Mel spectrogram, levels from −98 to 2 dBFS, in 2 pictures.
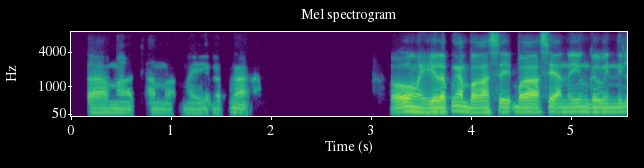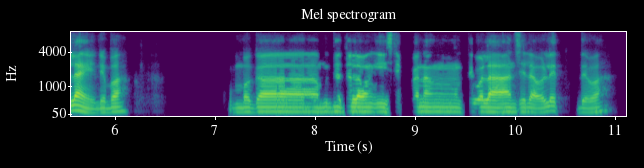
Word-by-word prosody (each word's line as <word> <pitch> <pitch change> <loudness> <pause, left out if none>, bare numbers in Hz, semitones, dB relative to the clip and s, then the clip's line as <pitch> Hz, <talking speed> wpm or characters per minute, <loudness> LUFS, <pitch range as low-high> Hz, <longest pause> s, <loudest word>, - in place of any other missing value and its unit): Tama, 95 -2 -3 0.2
tama 85 -2 -8
mahirap 85 0 -9
nga. - - 0 1.5
Oo 120 +4 +6
mahirap 105 +1 +3
nga 130 - +2
baka 105 0 +4
kasi 110 -1 0
baka 105 -1 +5
kasi - - +2
ano 110 +1 -1
yung 115 0 -1
gawin 110 0 -1
nila, 120 +2 +4
eh, 90 - -6
'di 100 - -5
ba. 115 +4 -2 1.0
Kumbaga 105 +2 -3 0.6
magdadalawang-isip 115 -1 -1
ka 115 - -3
ng 115 0 -1 0.3
tiwalaan 110 -1 +3
sila 110 -3 -2
ulit 130 +3 -4
'di 100 0 -8
ba. 120 +5 -8
110 Hz, 145 wpm, -21 LUFS, 100-115 Hz, 1.5 s, Oo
